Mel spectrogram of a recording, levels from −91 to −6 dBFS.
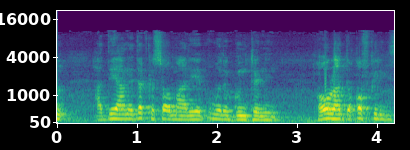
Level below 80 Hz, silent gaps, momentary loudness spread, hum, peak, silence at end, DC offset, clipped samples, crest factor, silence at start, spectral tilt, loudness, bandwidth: -40 dBFS; none; 16 LU; none; 0 dBFS; 0 s; under 0.1%; under 0.1%; 16 dB; 0 s; -8 dB/octave; -15 LUFS; 11 kHz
